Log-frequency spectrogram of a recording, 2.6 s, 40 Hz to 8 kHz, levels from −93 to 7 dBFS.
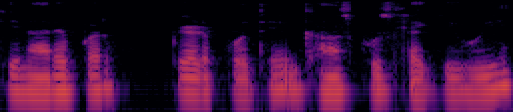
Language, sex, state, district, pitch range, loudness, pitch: Hindi, male, Bihar, Jamui, 100-110 Hz, -48 LUFS, 105 Hz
